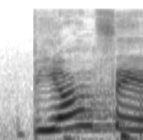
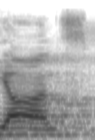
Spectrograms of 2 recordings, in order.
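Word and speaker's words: Beyoncé: test our stuff right beyonce is properly spelled with an e with a apostrophe on it or an accent on it otherwise it would be beyonce duh um and so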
